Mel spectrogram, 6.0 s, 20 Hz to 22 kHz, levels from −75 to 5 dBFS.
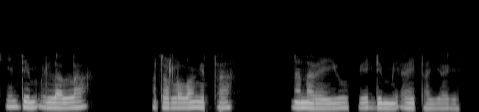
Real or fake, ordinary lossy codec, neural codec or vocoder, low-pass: real; MP3, 24 kbps; none; 3.6 kHz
